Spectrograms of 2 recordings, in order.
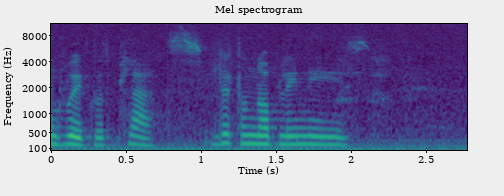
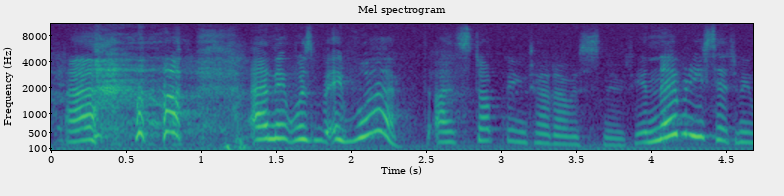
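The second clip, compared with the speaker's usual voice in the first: ordinary talk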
